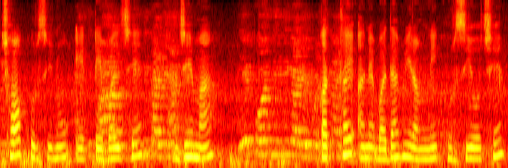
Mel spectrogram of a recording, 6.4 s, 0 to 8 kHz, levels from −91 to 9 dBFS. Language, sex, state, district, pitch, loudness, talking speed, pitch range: Gujarati, female, Gujarat, Valsad, 205 Hz, -18 LUFS, 115 wpm, 195-230 Hz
